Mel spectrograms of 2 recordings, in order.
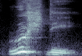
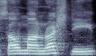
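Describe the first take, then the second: First: The surname is said an unfamiliar, different way. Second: The surname is said the familiar, everyday way. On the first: This is how the author himself says the name. The speaker calls it right. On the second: This is how most people say the name. The speaker calls it wrong. "the way we all say it"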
